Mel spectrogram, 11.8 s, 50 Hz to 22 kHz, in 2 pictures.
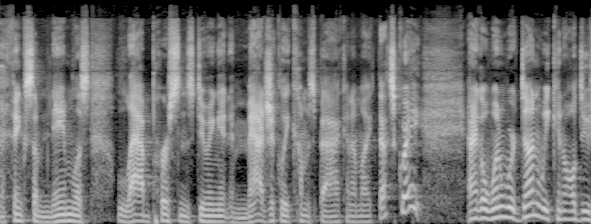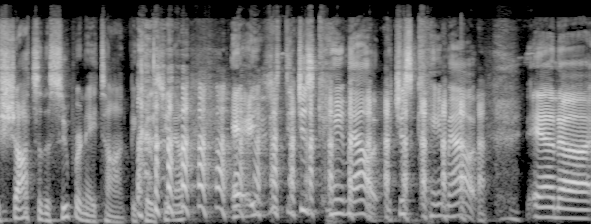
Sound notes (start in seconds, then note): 7.3 laughing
